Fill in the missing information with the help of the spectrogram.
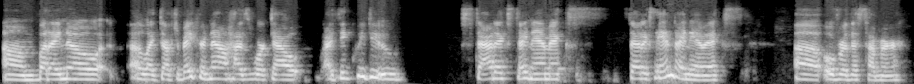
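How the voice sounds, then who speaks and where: A woman's voice: medium pitch, fairly even intonation, normal speed, a bit bright. A woman academic advisor answering questions in a casual chatty way on a video call. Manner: chatty, many fillers. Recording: dull lo-fi video call audio.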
